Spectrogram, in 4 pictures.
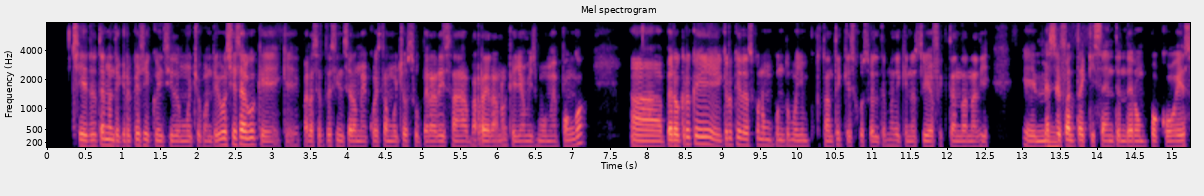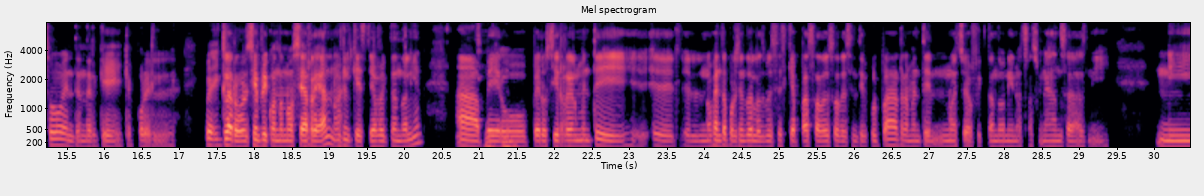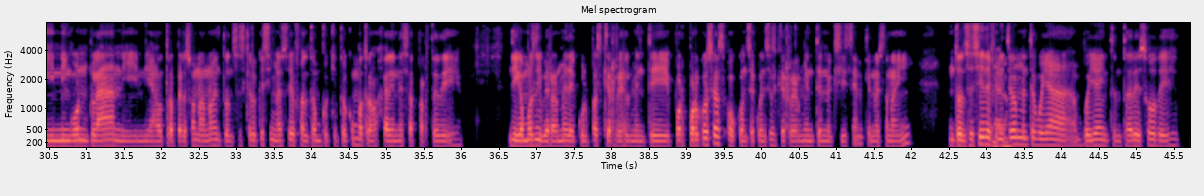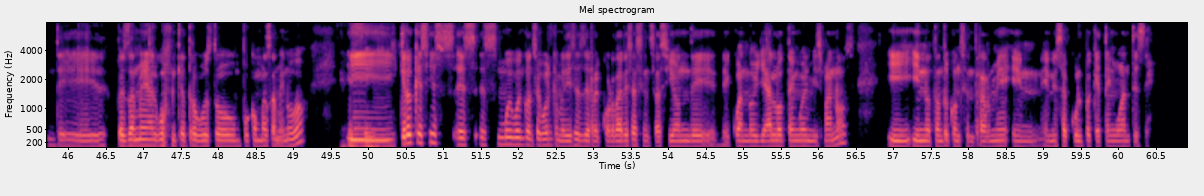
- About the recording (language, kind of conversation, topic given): Spanish, advice, ¿Por qué me siento culpable o ansioso al gastar en mí mismo?
- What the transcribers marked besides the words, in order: other background noise; chuckle; laughing while speaking: "darme algún que otro gusto"; chuckle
